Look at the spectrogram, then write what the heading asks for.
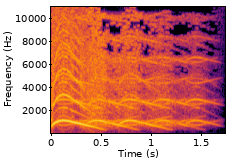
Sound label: ow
